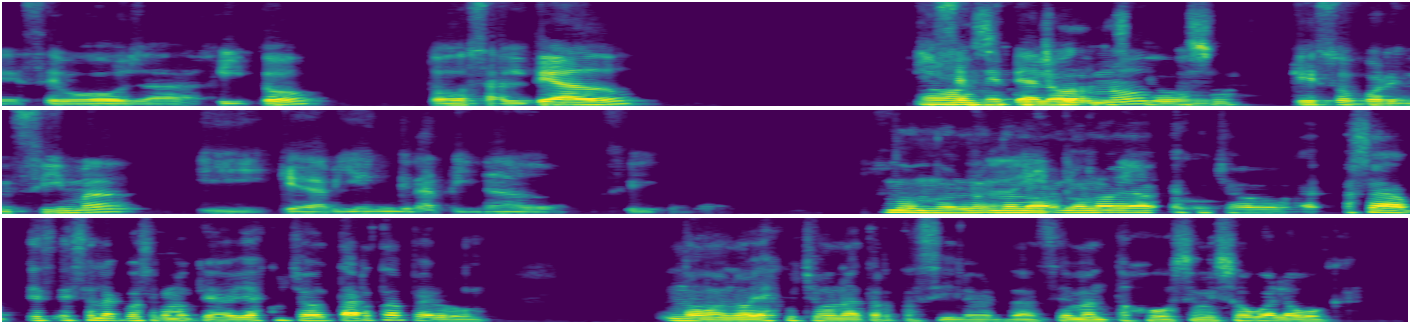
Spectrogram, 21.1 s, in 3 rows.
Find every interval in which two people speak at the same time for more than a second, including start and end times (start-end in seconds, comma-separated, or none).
4.6-6.2, 11.9-13.2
